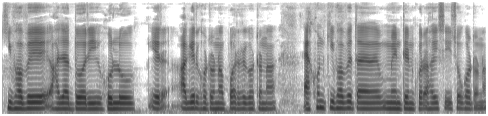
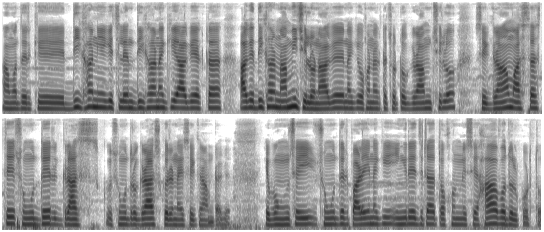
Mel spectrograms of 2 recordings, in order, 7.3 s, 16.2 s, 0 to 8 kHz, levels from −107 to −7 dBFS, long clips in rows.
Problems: constant background noise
